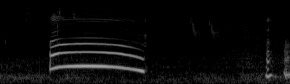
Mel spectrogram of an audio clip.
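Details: A cat perched on a high, tiny place gives one clear, drawn-out meow of about a second. The tone is steady and slightly falling, with rich harmonics, and a couple of soft knocks follow.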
